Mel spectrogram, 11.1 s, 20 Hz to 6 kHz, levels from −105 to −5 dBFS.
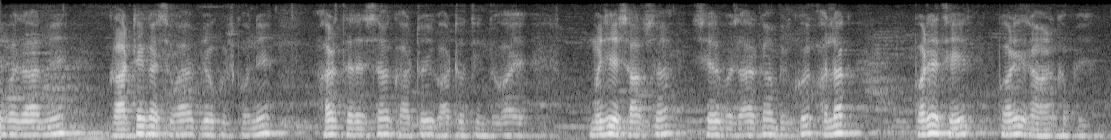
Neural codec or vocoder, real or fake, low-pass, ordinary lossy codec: none; real; 5.4 kHz; none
